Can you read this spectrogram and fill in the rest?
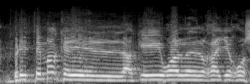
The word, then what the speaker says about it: Brétema: Bretema o algo así. Así, tal cual, se dice Bretema.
